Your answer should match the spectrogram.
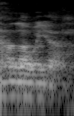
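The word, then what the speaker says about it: הללויה: Instead of saying Halawayah.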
